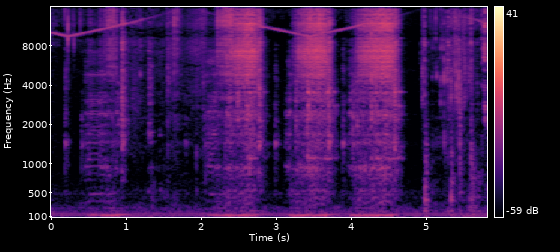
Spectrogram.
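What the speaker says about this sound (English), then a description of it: "I'm going to push on the pedal here." A White zigzag sewing machine winds a bobbin in four steady whirring runs, each a low motor hum lasting under a second, separated by short pauses filled with faint mechanical clicks and light handling noise.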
